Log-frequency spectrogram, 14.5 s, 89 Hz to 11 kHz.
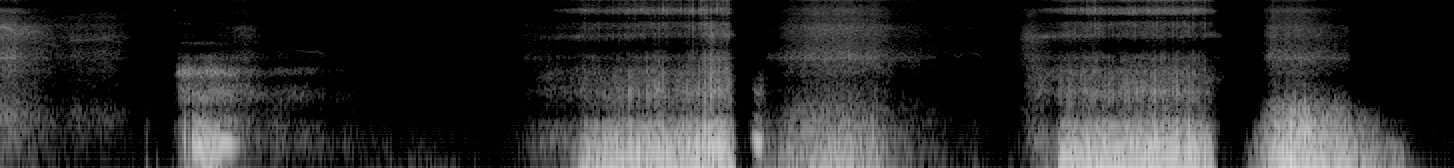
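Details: Sleeping person snoring with mouth open: loud, harsh rattling inspiratory snores, quieter expiration, long pauses, about 13 breaths a minute.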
